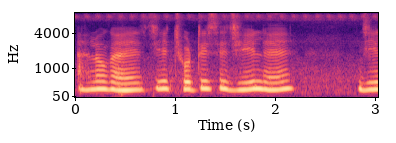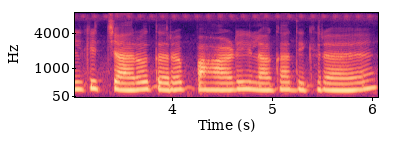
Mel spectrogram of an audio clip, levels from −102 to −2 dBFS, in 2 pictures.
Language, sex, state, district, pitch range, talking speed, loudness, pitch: Hindi, female, Punjab, Kapurthala, 200-225 Hz, 160 wpm, -14 LUFS, 210 Hz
